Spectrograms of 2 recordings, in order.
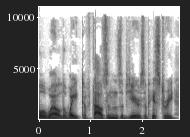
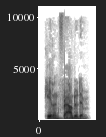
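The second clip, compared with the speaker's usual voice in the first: ordinary delivery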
